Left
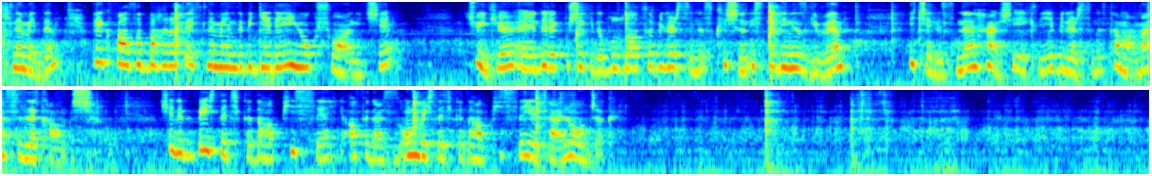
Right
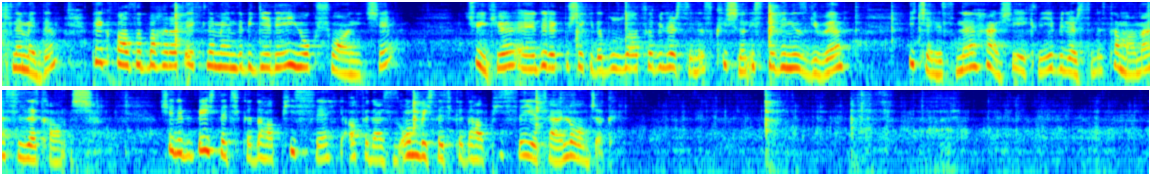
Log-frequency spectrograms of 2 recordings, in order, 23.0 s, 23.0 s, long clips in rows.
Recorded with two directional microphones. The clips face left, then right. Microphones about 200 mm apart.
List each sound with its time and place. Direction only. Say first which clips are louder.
0.1 s a woman's voice: right 4 dB; 50° right (ahead or behind)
